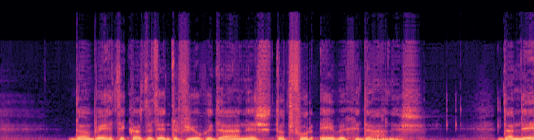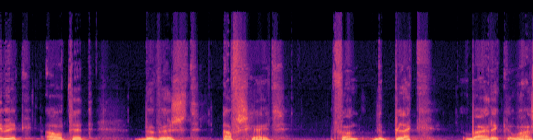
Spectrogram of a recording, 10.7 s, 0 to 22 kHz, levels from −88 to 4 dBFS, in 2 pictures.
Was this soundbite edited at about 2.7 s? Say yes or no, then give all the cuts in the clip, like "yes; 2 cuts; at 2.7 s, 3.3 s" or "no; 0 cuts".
yes; 2 cuts; at 2.7 s, 7.4 s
